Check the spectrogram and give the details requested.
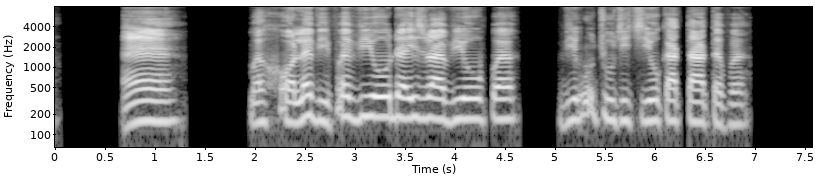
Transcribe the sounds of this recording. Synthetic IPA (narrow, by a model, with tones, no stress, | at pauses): ɛ̃˦ | mɛ̃˨xɔ˨lɛ˦vi˨ɸɛ˦vi˦wo˦ɖɛ˦i˦s̬ɾa˦e˨lvi˦wo˦ɸɛ˦ | vi˦ŋũ˦t͡ʃu˦t͡ɕi˦t͡ɕi˦wo˦ka˦t̪ã˦t̪ɛ˨ɸɛ˦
